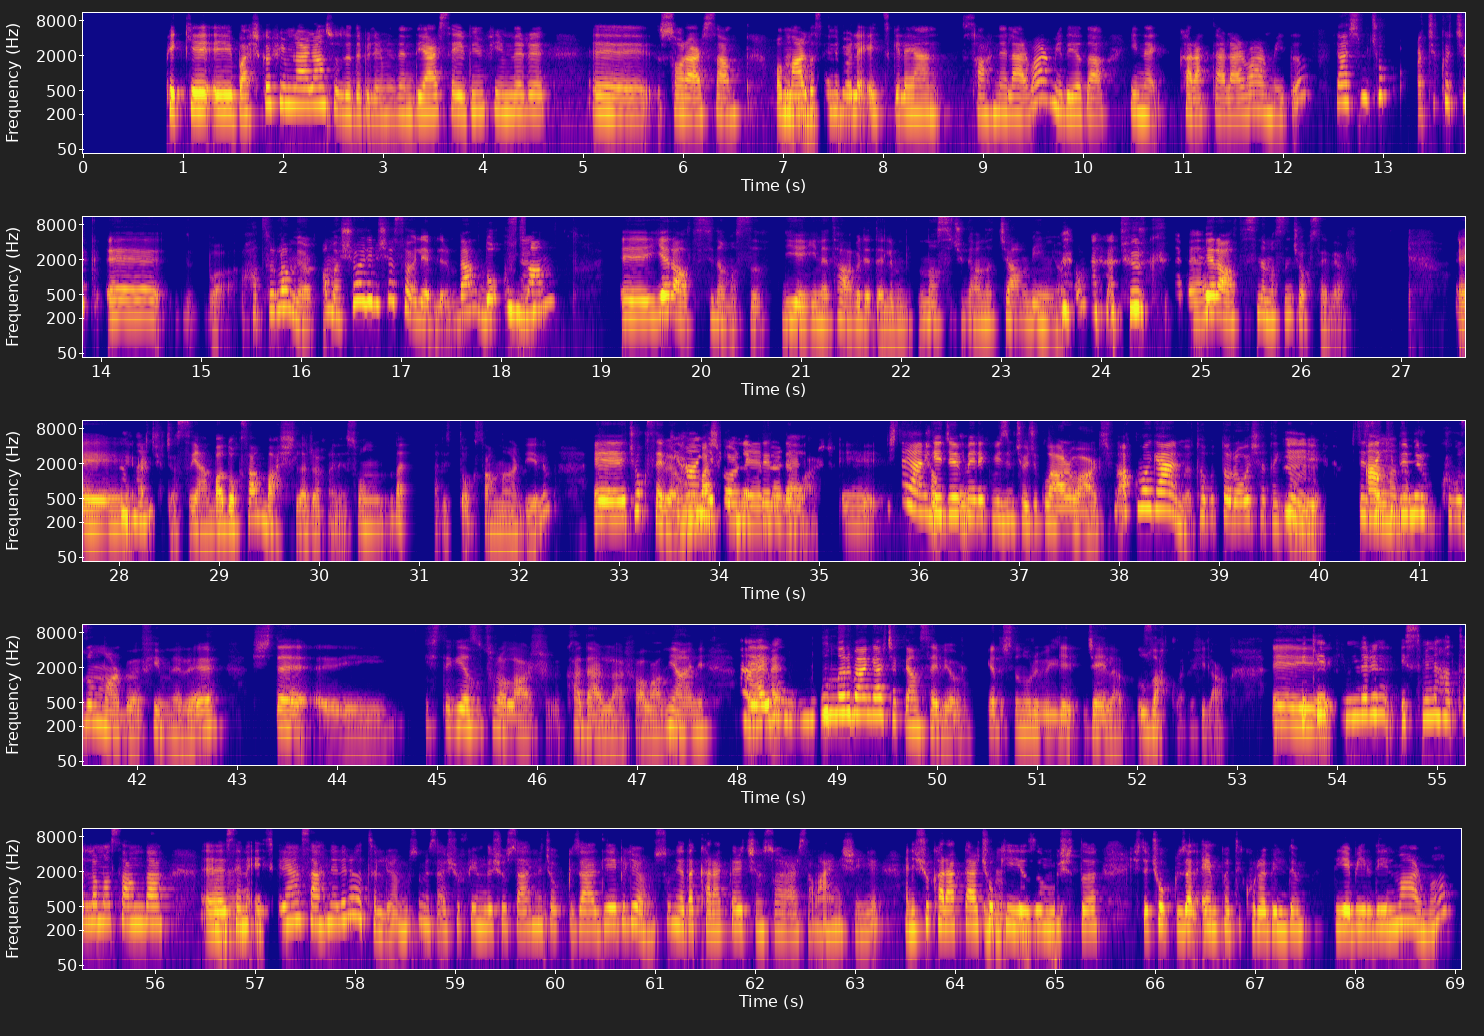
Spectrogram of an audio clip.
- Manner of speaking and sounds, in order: other background noise; distorted speech; chuckle; unintelligible speech
- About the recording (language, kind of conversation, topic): Turkish, podcast, En sevdiğin film hangisi ve neden?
